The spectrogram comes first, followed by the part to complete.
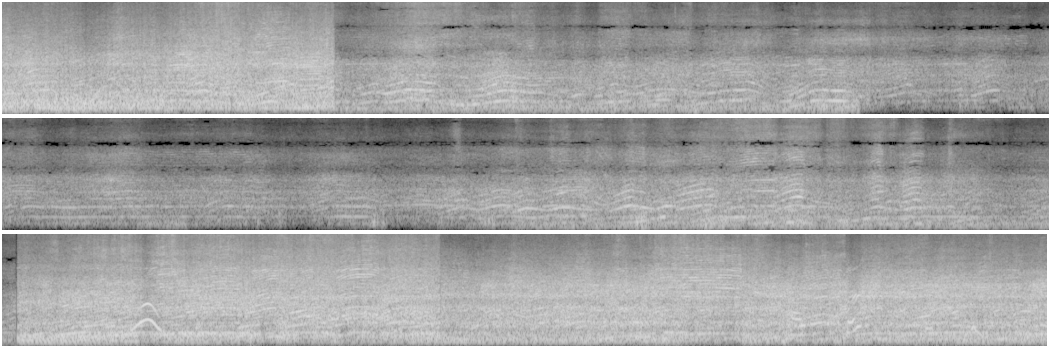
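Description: Two-stroke snocross race snowmobiles running around the track, their engines revving up and down over and over. Louder at the start, more distant through the middle, and loud again from about two-thirds of the way through.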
